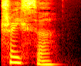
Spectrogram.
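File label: "tracer", British English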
